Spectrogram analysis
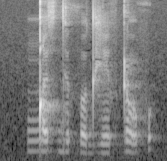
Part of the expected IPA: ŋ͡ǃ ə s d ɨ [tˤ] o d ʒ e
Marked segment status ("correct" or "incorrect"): incorrect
